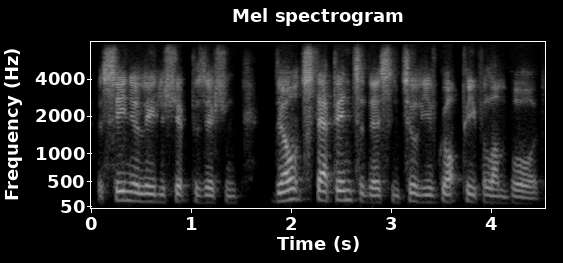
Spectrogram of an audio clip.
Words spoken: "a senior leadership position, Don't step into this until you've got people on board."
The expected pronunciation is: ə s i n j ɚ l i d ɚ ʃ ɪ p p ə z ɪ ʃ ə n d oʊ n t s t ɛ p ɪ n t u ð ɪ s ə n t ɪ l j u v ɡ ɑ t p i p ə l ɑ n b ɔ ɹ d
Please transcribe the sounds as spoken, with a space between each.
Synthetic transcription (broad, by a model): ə s i n j ɚ l i d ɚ ʃ ɪ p p ə z ɪ ʃ ə n d oʊ n t s t ɛ p ɪ n t u ð ɪ s ə n t ɪ l j u v ɡ ɑ t p i p ə l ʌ n b ɔ ɹ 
